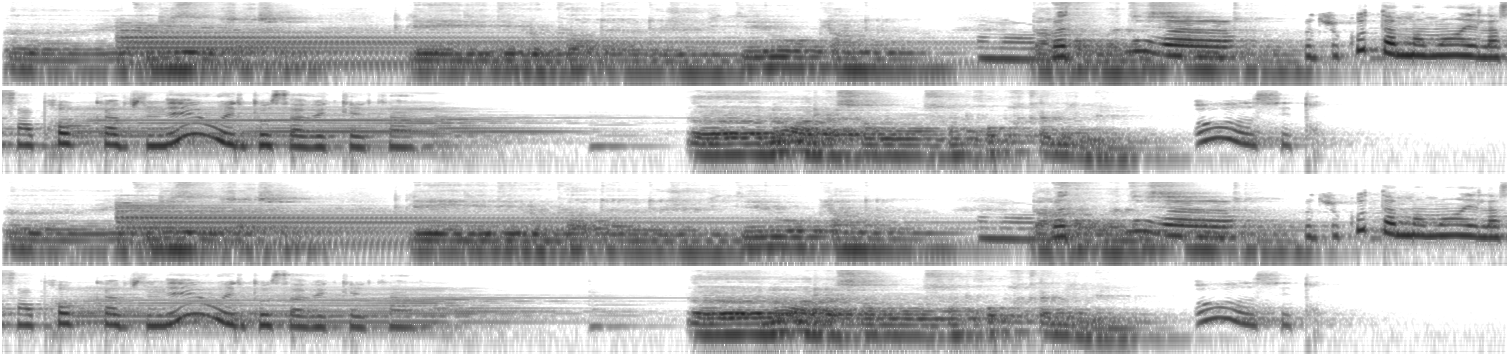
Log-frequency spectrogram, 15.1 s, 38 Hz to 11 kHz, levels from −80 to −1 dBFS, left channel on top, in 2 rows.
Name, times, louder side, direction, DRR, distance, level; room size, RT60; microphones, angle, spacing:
voice 1, 0.0-4.7 5.1-6.4 10.9-13.1, equal, 10° left, -6 dB, 3.9 m, -27 dB
Piano, 0.6-8.8, left 1 dB, 55° right, 3.1 m, -38 dB
voice 2, 4.9-5.4 5.6-6.2 6.5-9.6 13.5-14.1, left 3 dB, 25° left, 16 dB, 0.4 m, -24 dB
sound 1, 6.0-6.3 6.8-7.1 7.7-7.9 8.7-9.0 9.6-9.9 10.5-10.7 11.3-11.6 12.1-12.4, left 2 dB, 85° right, 1.5 m, -46 dB
sound 2, 7.7-10.7, left 2 dB, 75° left, 2.3 m, -35 dB
15.0 x 14.0 x 4.1 m, 0.98 s
head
